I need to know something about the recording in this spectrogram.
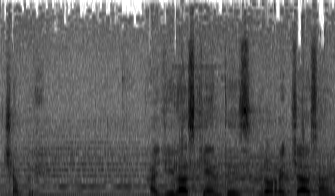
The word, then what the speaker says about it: Chablais: Era el Chablais, se pronuncia Chablais.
